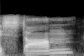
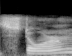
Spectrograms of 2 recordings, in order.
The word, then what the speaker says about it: storm: nice um your like your o r you didn't say stom you said storm and you curved the tongue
